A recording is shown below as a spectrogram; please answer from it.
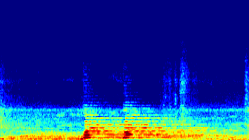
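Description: A car horn sounds just under a second in, one steady honk held for about a second.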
